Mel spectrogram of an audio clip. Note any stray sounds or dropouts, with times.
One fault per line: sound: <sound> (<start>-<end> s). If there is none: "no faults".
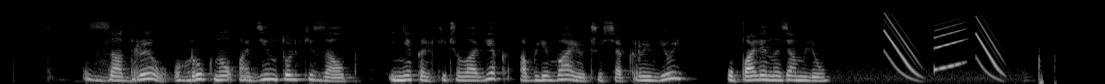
sound: chirp (8.8-10.1 s)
